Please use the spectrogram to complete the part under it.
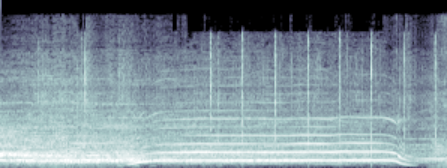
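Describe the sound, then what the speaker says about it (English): Convention panel audience screaming, whooping and cheering loudly and continuously, with high shrill voices rising in pitch and holding before dropping off near the end. "They're screaming and egging us on"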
